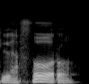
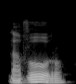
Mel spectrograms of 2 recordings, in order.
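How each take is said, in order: First: The middle consonant is an f sound. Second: The middle consonant is a v sound. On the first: The speaker calls it wrong. "مش لافورو، عشان في ناس بتقول اف" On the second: The speaker calls it right. "لا v لافو لافورو"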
